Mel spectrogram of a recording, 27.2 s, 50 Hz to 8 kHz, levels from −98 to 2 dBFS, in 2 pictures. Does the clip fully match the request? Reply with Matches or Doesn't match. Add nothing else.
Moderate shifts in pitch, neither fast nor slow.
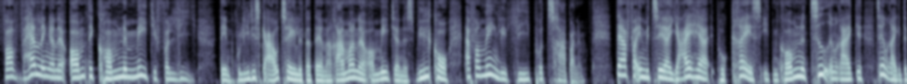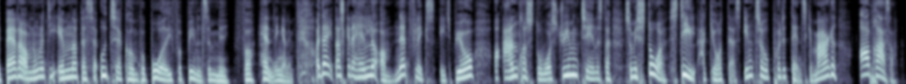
Doesn't match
